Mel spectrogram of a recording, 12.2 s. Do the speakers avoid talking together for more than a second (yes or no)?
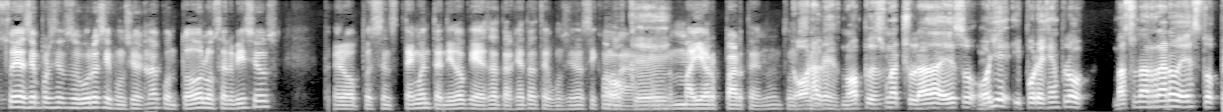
yes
